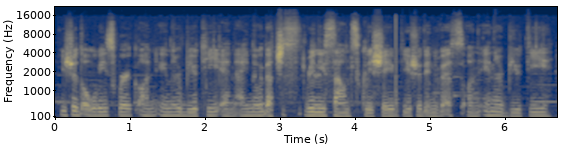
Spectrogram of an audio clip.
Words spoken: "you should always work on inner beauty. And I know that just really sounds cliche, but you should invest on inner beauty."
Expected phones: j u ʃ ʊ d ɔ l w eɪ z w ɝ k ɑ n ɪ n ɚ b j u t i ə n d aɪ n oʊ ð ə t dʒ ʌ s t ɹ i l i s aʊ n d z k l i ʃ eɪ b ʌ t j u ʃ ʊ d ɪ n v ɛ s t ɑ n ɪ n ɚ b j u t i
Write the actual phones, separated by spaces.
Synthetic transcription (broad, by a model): j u ʃ ʊ d ɔ l w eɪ s w ɝ k ɑ n ɪ n ɚ b j u t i ə n d aɪ n oʊ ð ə t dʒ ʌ s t ɹ i l i s aʊ n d s k l i ʃ eɪ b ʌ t j u ʃ ʊ d ɪ n v ɛ s t ɑ n ɪ n ɚ b j u t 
